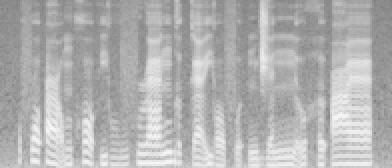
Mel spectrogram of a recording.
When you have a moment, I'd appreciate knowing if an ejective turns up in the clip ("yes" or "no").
no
